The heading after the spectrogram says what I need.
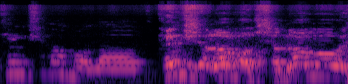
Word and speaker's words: Shlomo: Shlomo is the Hebrew pronunciation for Solomon.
